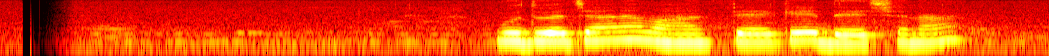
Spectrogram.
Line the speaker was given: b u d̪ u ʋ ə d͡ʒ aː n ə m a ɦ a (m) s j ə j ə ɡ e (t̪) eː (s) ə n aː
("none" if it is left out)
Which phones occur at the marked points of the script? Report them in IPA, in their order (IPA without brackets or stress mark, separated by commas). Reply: n, d̪, ʃ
